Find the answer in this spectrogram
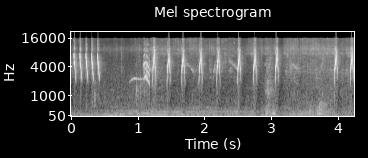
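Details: Bar-winged prinia song intended to provoke other birds into singing: a quick opening flurry of high notes, then single sharp notes repeated about every quarter second. A soft rising whistle is also heard.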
